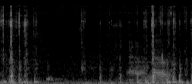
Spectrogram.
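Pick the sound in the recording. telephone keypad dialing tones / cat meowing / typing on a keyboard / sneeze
typing on a keyboard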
